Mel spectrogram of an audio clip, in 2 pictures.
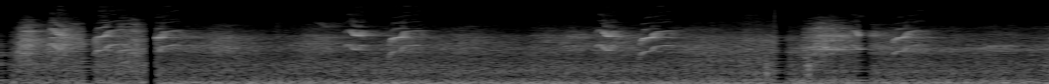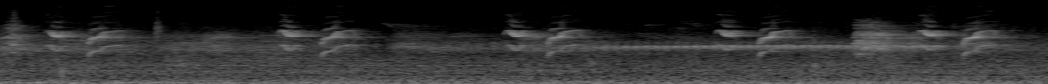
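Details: Sooty-fronted Spinetail, a small furnariid of central South America, singing a high two-note phrase over and over, each pair sharply pitched and repeated roughly every second amid faint background noise.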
